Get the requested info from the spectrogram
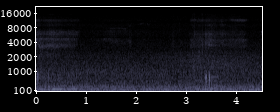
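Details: Deep, muffled snore from a male Scottish Fold named Dee while asleep, a low rumbling breath sound with a faint higher hiss above it.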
